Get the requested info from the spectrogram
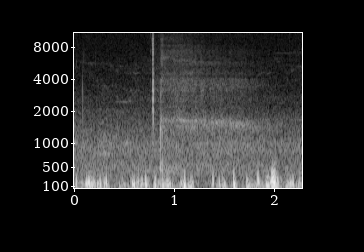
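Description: Wind buffeting a clip-on wireless microphone outdoors: an uneven low rumble with one sharp click just under a second in.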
